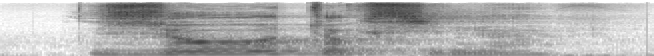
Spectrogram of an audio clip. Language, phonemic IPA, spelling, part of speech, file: French, /zɔ.ɔ.tɔk.sin/, zootoxine, noun, LL-Q150 (fra)-zootoxine.wav
- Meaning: zootoxin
